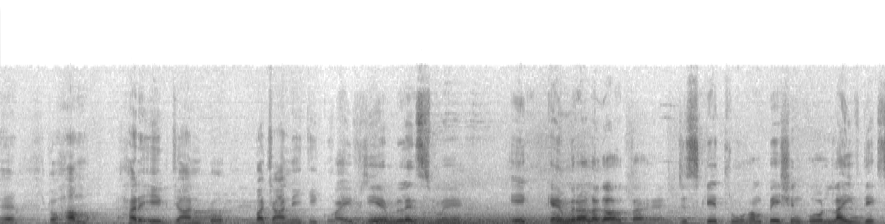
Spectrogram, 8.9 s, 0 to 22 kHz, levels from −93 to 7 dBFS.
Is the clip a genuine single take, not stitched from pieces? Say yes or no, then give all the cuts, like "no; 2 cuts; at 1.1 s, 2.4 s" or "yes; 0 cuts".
no; 1 cut; at 3.5 s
